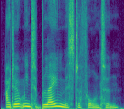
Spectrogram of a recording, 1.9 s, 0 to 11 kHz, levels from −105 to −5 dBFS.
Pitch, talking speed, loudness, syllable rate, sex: 220 Hz, 225 wpm, -16 LUFS, 5.4 syllables/s, female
